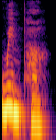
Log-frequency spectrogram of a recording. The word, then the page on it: whimper: British English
